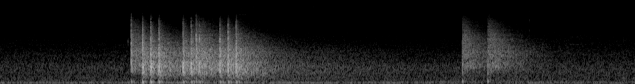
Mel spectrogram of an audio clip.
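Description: Gunfire with echo: a rapid burst of about a dozen shots just over a second in, then two more shots about a second and a half later.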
